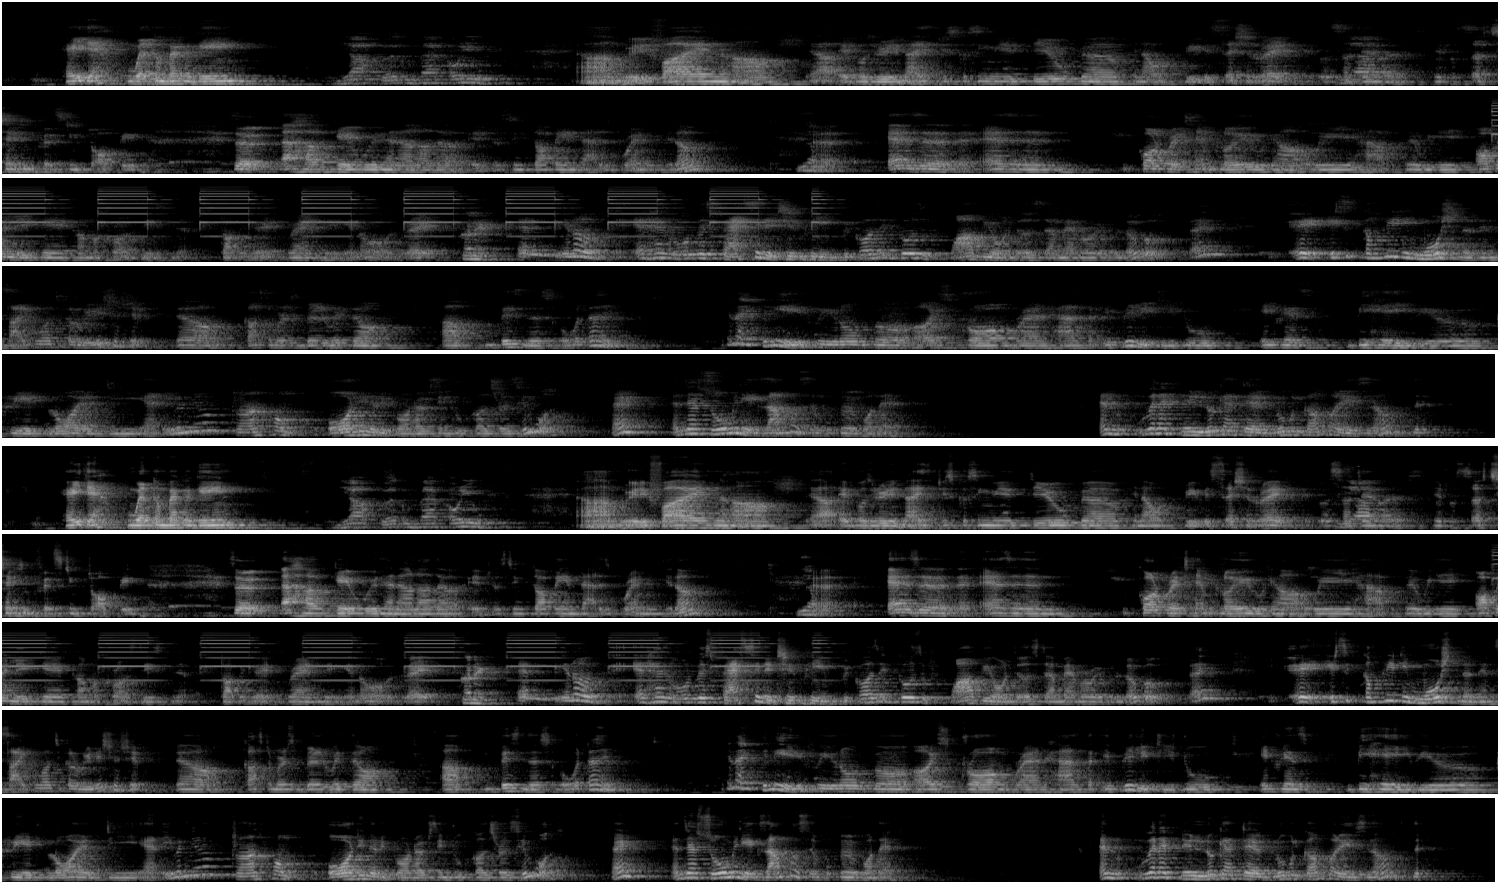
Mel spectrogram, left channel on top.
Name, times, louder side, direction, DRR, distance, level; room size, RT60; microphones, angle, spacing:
voice 1, 0.6-2.4 5.3-14.0 14.3-21.9 22.8-23.3 23.8-25.7 26.1-31.8 32.1-34.2 35.1-41.5 41.8-42.1 42.8-46.3 46.6-48.7 49.3-51.1 52.1-57.0 57.4-58.0 58.3-62.8 63.1-65.4 65.9-66.2 66.5-68.8 70.8-74.0, right 2 dB, 80° right, 0 dB, 1.2 m, -32 dB
voice 2, 3.3-4.9 10.5-10.6 13.2-13.8 14.3-14.4 16.4-17.2 22.9-23.3 23.9-24.0 34.5-34.8, right 3 dB, 50° right, 4 dB, 0.7 m, -39 dB
Alarm, 29.9-30.4 30.9-31.4 31.9-32.4 32.9-33.4 33.9-34.4 35.0-35.5 36.0-36.5 37.0-37.5 38.0-38.1, right 1 dB, 45° left, 0.9 m, -34 dB
8.6 x 7.4 x 4.6 m, 1.1 s
head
